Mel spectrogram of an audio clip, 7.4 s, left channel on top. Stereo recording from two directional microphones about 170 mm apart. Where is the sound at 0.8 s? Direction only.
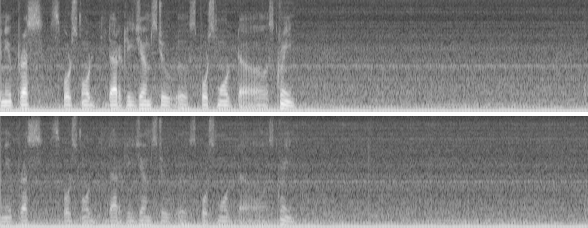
85° left.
